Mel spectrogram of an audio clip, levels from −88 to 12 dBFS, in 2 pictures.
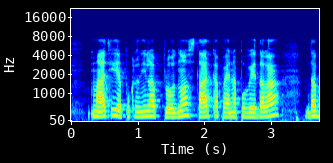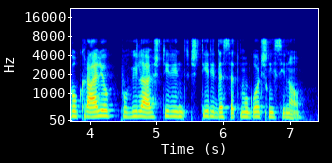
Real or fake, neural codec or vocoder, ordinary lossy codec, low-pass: fake; codec, 16 kHz, 16 kbps, FreqCodec, smaller model; none; 7.2 kHz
